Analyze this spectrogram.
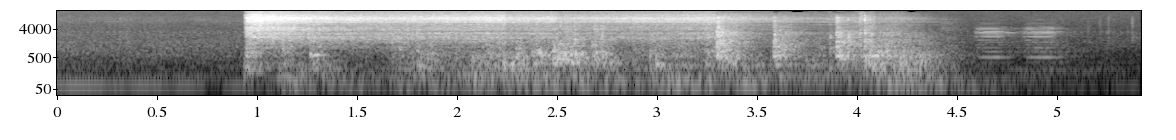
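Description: Train doors slide open with a loud rush of noise.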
